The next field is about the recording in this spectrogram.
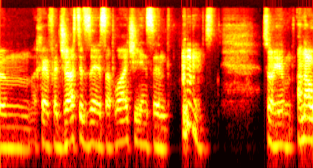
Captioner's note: clears throat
